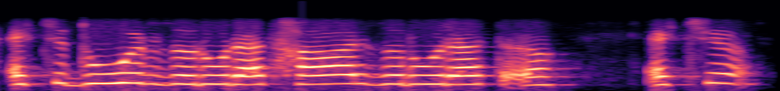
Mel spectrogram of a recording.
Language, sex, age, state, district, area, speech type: Kashmiri, female, 18-30, Jammu and Kashmir, Shopian, urban, conversation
